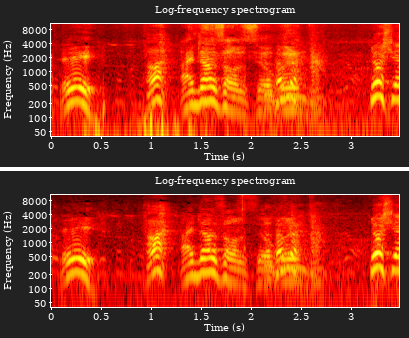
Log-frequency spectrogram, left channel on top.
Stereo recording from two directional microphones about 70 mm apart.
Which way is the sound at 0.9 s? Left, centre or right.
Right.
